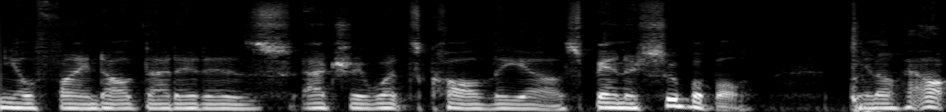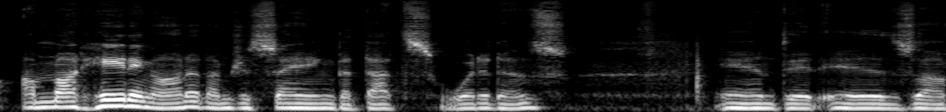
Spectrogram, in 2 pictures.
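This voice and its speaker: A man hosting a hobby video with casual, unscripted commentary, talking in a halting, rambling way and often correcting himself. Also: lowish voice. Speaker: host of a radio hobby video.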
